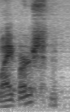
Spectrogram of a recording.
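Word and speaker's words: Ypres: now e is y p r s it's pronounced wipers e and all sorts of things but it's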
